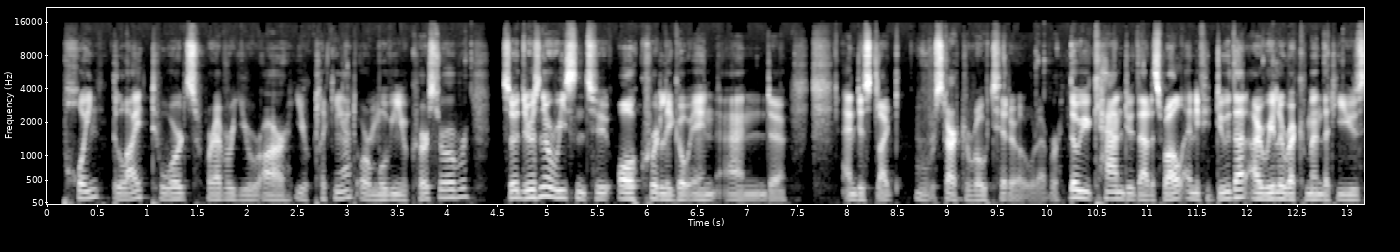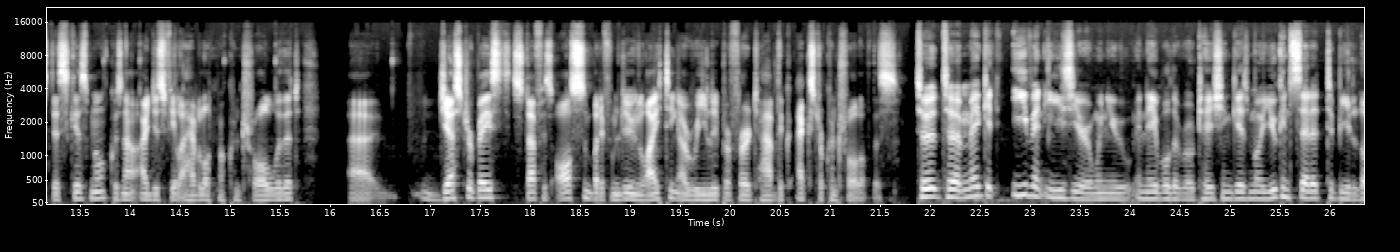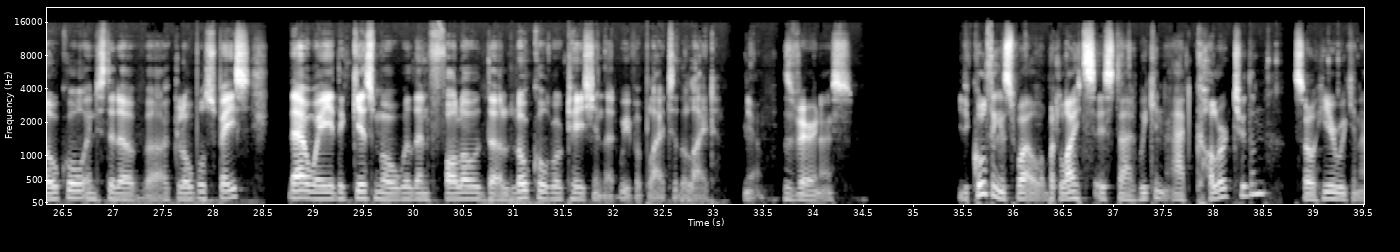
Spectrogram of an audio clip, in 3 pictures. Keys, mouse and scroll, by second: 4.6-7.6 middle drag, 9.2 r, 12.3 click, 13.0 middle click, 13.7-21.6 drag, 21.6-23.1 middle drag, 23.2-24.7 middle drag, 24.7-30.2 drag, 31.6-33.0 drag, 33.0-34.1 middle drag, 34.1-34.6 scroll up 1, 34.6-38.8 shift+middle drag, 38.8 click, 39.3 click.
